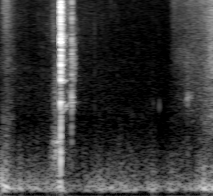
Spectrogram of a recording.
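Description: A golf club striking a ball off the tee: one sharp click about half a second in, from a well-struck tee shot. A faint low wind rumble lies underneath.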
